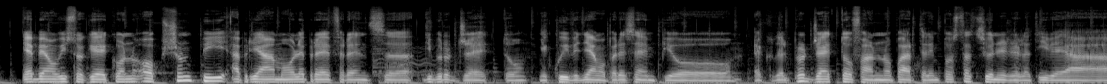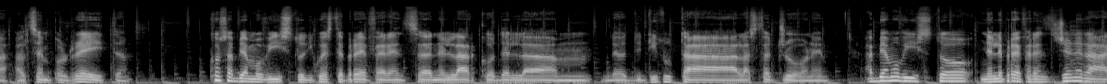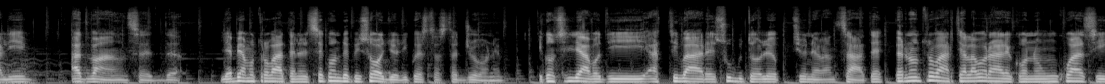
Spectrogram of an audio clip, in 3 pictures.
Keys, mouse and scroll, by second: 3.7 alt+p, 21.7 super+,.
